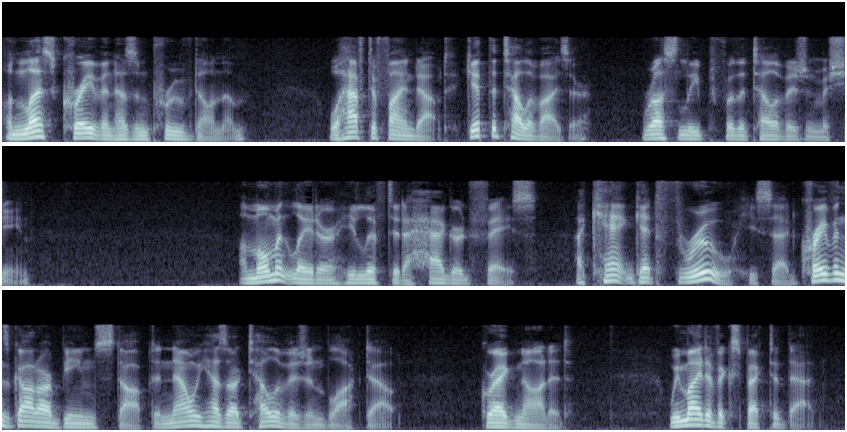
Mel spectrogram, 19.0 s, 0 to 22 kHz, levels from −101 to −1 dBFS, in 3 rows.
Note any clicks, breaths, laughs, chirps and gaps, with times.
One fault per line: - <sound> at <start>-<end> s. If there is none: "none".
none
